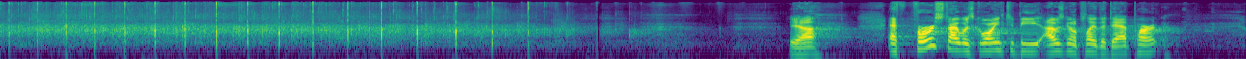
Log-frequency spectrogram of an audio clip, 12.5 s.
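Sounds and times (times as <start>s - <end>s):
audience applause: 0.0s - 6.6s
speech: 7.9s - 8.3s, 8.9s - 11.7s.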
